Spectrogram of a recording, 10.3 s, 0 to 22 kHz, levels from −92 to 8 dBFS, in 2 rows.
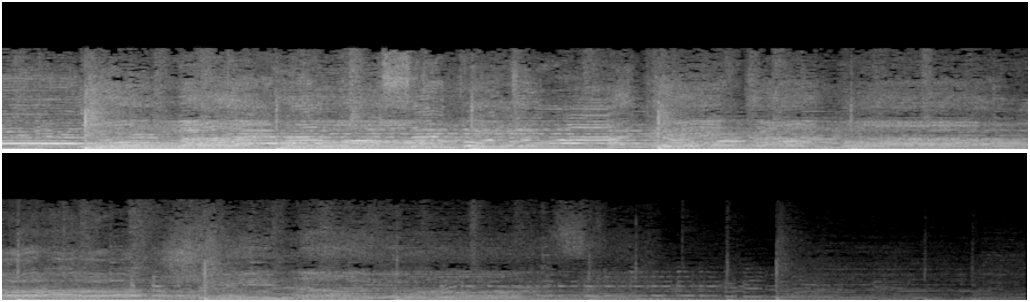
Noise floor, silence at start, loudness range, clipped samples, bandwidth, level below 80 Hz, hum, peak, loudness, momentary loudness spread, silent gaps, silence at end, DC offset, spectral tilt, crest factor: -50 dBFS; 0 s; 21 LU; under 0.1%; 15.5 kHz; -28 dBFS; none; 0 dBFS; -15 LUFS; 20 LU; none; 1.45 s; under 0.1%; -4 dB/octave; 18 dB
